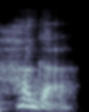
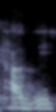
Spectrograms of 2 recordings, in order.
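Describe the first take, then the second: First: The word ends in an 'uh' sound. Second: The word ends in an 'ee' sound. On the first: This is the proper Danish pronunciation. "I think the proper way of saying it" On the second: This is an easier, anglicized pronunciation. "I always say huggy because it's, it's easier"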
